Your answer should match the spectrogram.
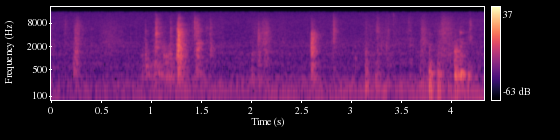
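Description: A few faint, scattered knocks and clicks, typical of a cupboard or drawer being handled off-camera, over a steady low hum.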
